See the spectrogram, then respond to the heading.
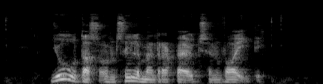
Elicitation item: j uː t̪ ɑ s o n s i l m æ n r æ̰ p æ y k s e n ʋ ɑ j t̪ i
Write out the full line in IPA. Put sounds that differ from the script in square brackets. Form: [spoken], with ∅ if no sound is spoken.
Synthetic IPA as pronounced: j uː t̪ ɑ s o n s i l m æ n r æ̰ p æ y k s e n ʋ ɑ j t̪ i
